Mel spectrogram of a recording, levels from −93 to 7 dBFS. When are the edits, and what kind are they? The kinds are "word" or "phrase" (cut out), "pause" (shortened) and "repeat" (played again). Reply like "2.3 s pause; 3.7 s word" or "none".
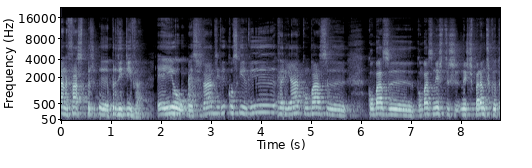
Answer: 1.8 s pause; 2.5 s word; 3.2 s word; 3.7 s word; 4.3 s phrase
